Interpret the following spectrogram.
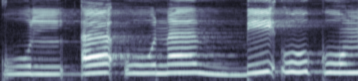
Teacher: Hai gula unabbiukum kemudian di sini ada hukum Ikhfa Syafawi karena ada mim sukun yang bertemu dengan huruf ba maka cara baca mim sukun nya adalah didengungkan kalau kita menggunakan yang versi rapat bibir maka rapat bibirnya itu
